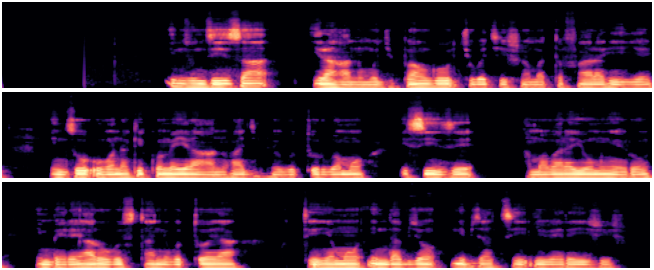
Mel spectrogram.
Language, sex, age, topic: Kinyarwanda, female, 18-24, finance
